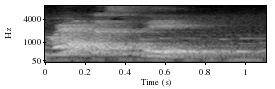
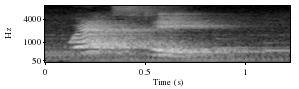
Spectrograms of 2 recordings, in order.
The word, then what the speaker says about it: Wednesday: this word another day of the week on wednesday which is totally wrong the right one is wednesday not wednesday but wasting so this is for today's pronunciation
